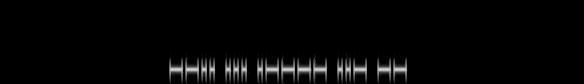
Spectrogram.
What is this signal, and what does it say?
Morse code, heard as a keyed tone, about 30 wpm, 700 Hz. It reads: ZS1UM
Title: DXCC-100 Call Signs - 5 Characters - Repeated 3x - 30wpm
